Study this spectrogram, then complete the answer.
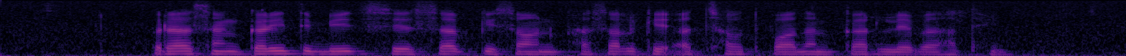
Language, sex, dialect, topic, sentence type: Magahi, male, Central/Standard, agriculture, statement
